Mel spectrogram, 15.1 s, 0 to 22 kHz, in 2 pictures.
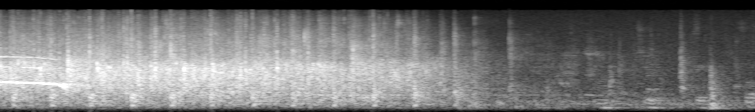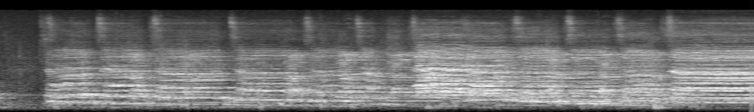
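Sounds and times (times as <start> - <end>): choir singing in harmony: 8.0 - 15.0.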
